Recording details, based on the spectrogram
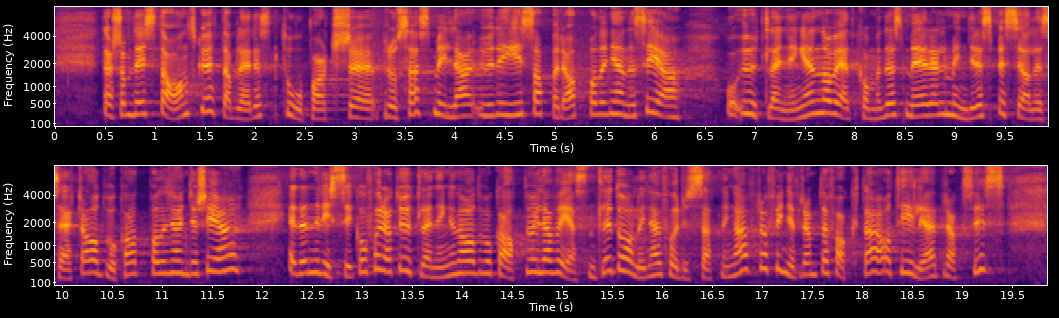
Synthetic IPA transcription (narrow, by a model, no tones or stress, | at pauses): d̪̥æʂɔmd̪ɛɪst̪ɑːənskʉɛt̪ɑbleːɾəst̪ʰuːpʰɑʈʂpʰɾʊsɛsmɪlːɑʔʉːd̪ɛiːsɑpɑɾɑːt̪pʰɔd̪ɛneːnəsiːɑ | ɔʔʉːt̪ʰlɛnːɪŋənɔʋeːd̪kʰɔmːənd̪əsmeːɾɛlːəɾmɪnd̪ɾəspɛsɪɑlɪseːʈəɑd̪ʋʊkʰɑːt̪̚pʰɔd̪ɛnɑnd̪ɾəsiːɑ | ɛɖɛɛnɾɪsɪkʊfɔɾɑt̪ʉːt̪ʰlɛnːɪŋənɑɑd̪ʋʊkʰɑːt̪n̩ʋɪlhɑːʋeːsənt̪lɪd̪oːɭɪnɑɾfɔɾʉt̪sɛt̪nɪŋɑfɔɾɔfɪnːəfɾɛmt̪ʰɪlfɑkt̪ɑɔt̪ʰiːlɪəɾɪpʰɾɑksɪs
